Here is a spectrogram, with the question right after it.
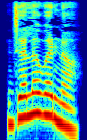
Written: ಜಲವರ್ಣ

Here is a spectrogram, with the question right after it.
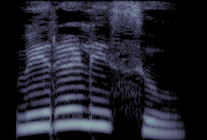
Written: ವಿರಳಿಸು

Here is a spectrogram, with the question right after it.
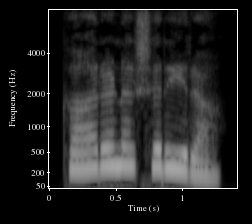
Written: ಕಾರಣಶರೀರ

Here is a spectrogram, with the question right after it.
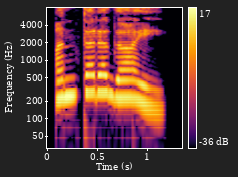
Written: ಅಂತರಗಾಯಿ

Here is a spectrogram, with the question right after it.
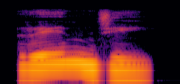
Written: ರಂಜೆ

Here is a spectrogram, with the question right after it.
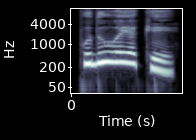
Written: ಪುದುವಯಕೆ

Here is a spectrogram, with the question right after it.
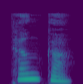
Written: ಠಂಕ

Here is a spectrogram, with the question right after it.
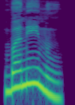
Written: ಬನೀನು

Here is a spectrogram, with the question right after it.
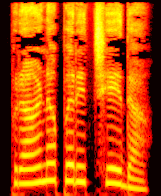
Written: ಪ್ರಾಣಪರಿಚ್ಛೇದ

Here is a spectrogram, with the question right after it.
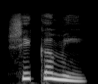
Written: ಷಿಕಮಿ

